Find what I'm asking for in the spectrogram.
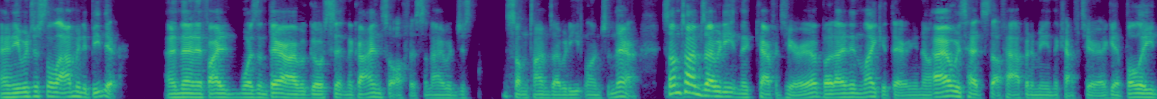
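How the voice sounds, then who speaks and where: This man talks at a very fast pace with a New York accent. His pitch is medium with ordinary variation, and the background is quiet. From New York City (Staten Island). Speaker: mindset coach, former firefighter. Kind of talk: interview.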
